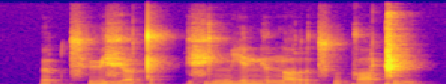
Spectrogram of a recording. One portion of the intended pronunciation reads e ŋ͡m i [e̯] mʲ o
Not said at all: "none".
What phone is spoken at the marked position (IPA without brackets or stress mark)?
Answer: e̯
